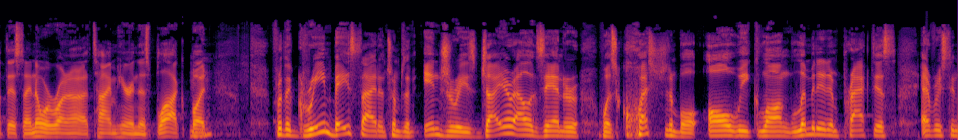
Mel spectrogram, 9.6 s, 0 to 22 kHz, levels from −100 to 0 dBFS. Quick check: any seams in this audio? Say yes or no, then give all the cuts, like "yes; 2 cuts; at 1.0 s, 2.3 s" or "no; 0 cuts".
yes; 1 cut; at 2.5 s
